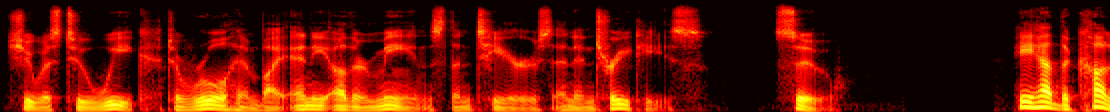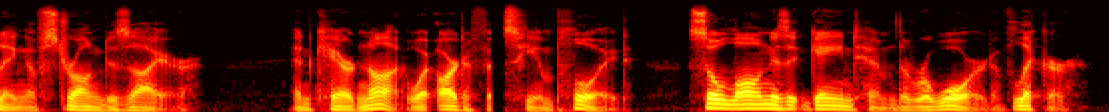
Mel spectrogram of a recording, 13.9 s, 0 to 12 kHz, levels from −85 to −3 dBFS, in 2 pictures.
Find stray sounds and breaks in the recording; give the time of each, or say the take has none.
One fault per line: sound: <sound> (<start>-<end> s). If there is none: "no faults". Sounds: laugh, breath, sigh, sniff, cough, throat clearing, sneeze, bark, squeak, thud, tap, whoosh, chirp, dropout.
sound: dropout (10.0-10.1 s)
